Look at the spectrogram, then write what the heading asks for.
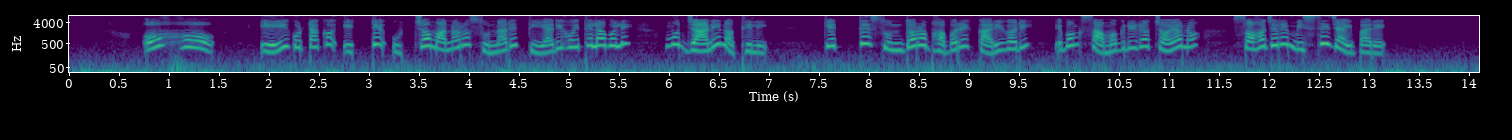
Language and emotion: Odia, surprised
